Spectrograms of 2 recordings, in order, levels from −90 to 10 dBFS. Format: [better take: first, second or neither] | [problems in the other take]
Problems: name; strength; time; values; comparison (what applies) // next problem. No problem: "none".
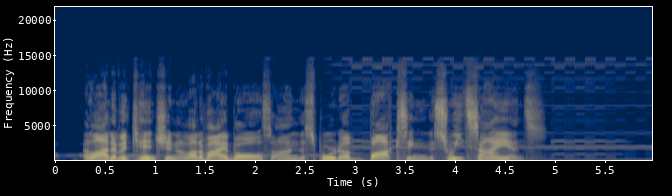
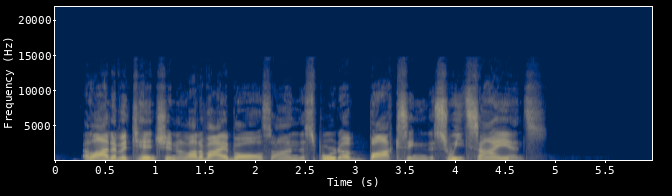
second | alarms or sirens; faint; throughout; 30 dB below the speech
